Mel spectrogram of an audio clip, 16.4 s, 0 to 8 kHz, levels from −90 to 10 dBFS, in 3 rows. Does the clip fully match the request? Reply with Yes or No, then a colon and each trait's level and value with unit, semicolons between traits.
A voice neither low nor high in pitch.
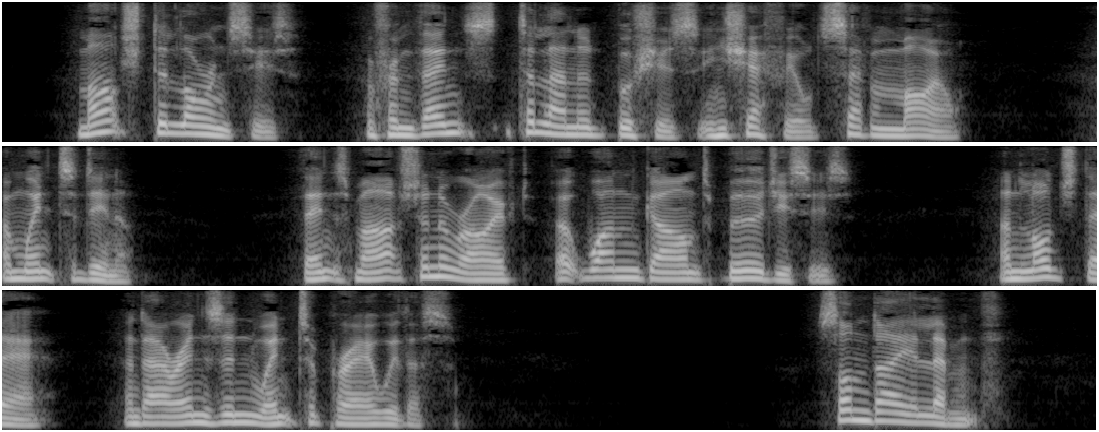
Yes: medium, 150 Hz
